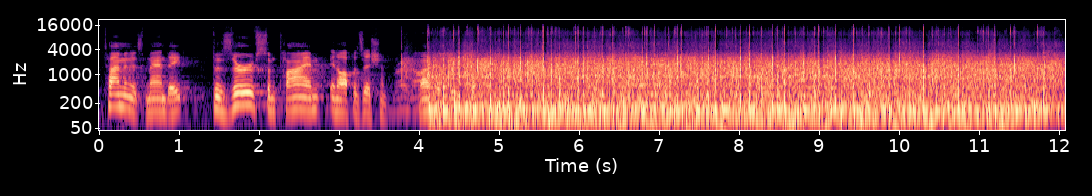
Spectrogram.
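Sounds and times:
crowd applauding: 3.9 - 12.0.

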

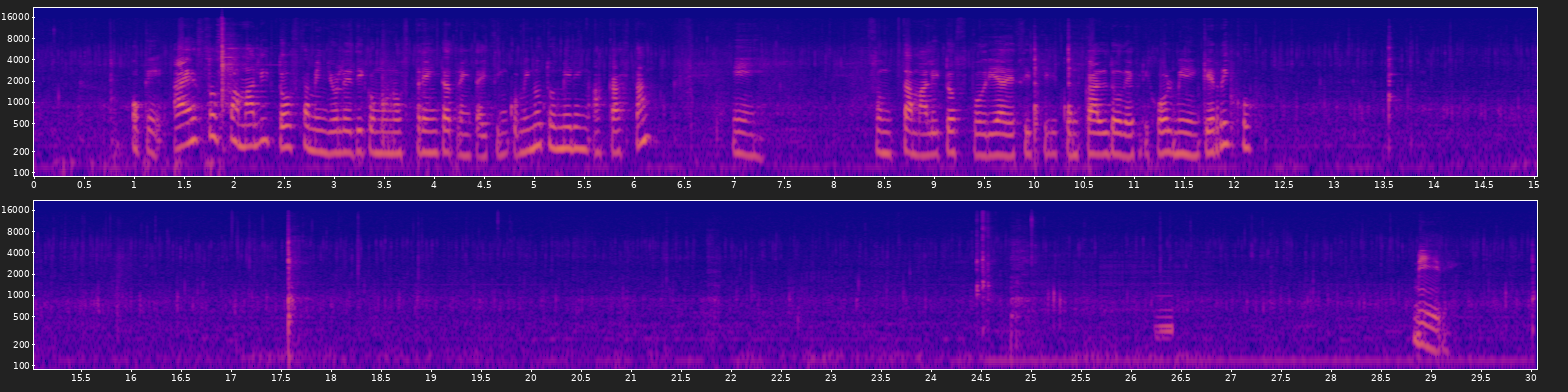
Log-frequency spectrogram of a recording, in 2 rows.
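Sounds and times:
broth bubbling in a pot: 0.0 - 30.0.

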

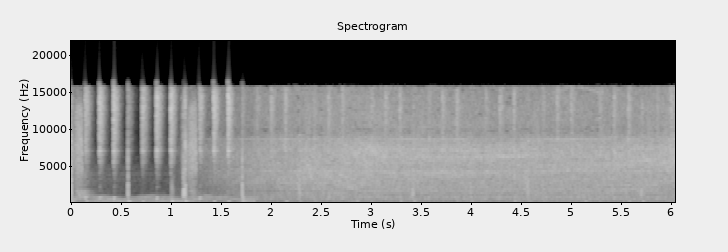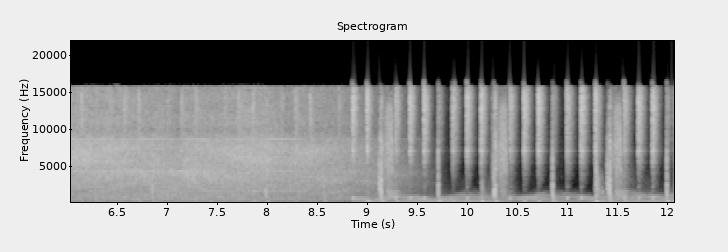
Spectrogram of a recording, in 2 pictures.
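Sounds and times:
music with bass beat: 0.0 - 12.0
vacuum cleaner running: 0.9 - 10.3.

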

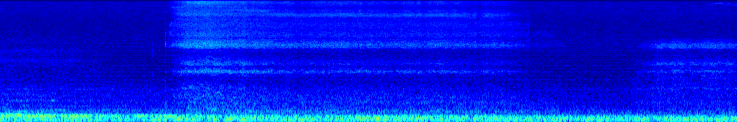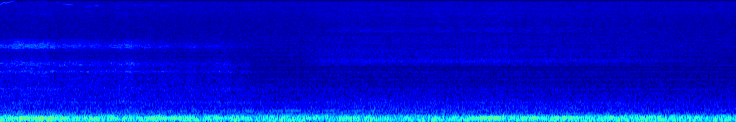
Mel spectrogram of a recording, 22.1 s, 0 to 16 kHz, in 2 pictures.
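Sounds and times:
low room hum: 0.0 - 22.0
deep breaths through nostril: 2.4 - 8.5, 9.5 - 21.3.

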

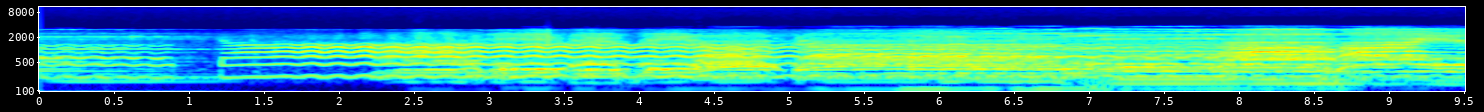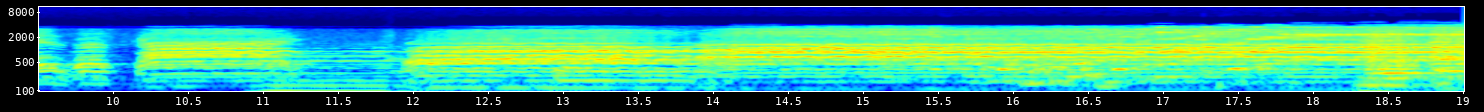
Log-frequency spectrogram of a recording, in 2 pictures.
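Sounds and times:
dance orchestra playing chords: 15.4 - 19.0.

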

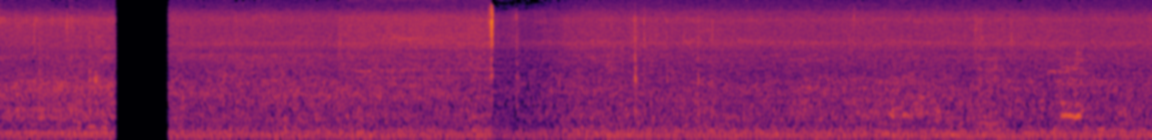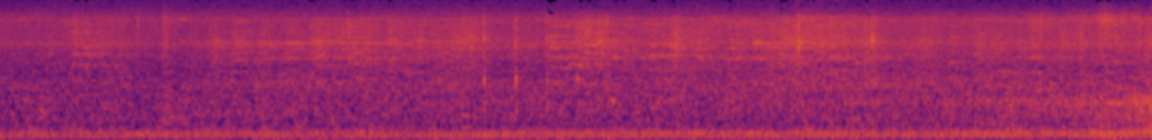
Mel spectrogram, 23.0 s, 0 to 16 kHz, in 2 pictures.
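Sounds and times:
low outdoor rumble: 0.0 - 23.0.

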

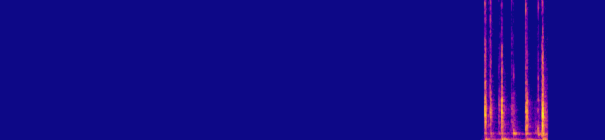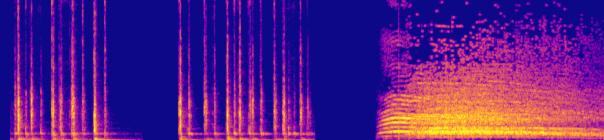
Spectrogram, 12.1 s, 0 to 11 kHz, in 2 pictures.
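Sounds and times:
keyboard typing clicks: 4.8 - 5.5, 6.2 - 9.2
loud crowd noise: 9.8 - 12.0.

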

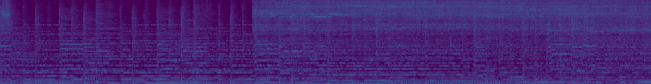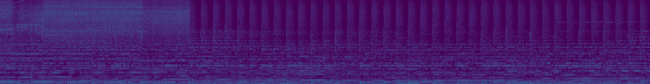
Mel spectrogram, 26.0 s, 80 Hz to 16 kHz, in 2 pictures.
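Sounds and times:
angle grinder cutting steel: 0.0 - 0.4, 5.0 - 16.8
background music with beat: 0.0 - 26.0.

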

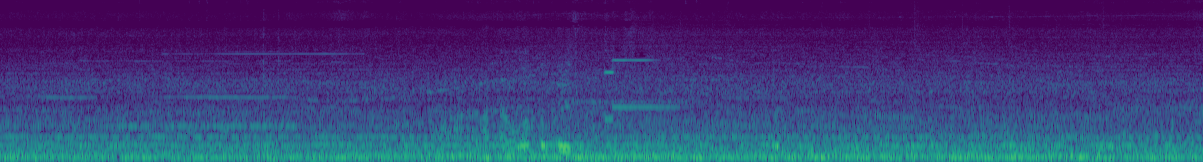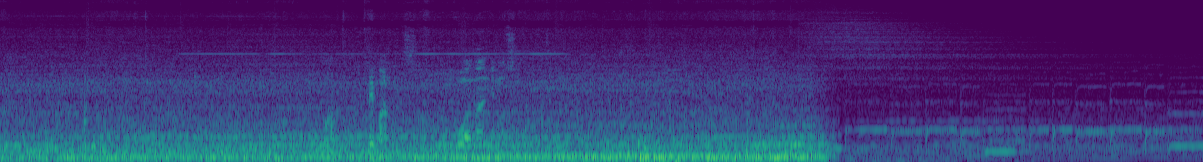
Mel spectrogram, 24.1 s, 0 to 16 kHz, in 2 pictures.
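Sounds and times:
tractor engine droning: 0.0 - 24.0.

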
